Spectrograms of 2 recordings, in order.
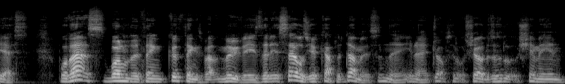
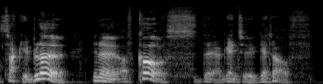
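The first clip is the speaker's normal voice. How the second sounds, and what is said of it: Put-on French accent. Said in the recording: “Why am I talking to a French accent? ... Why are you still doing that?”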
